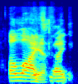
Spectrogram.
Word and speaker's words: Alioth: And it's very simple. Eliath. It's Goliath without the G.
